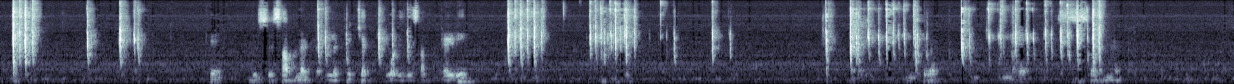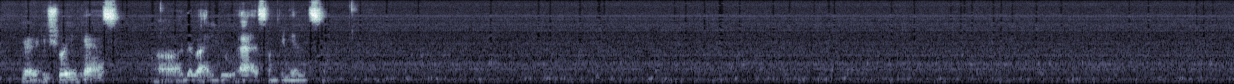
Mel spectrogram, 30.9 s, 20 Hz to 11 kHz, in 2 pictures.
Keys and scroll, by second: 0.1 Return, 1.4 ctrl+v, 4.2 alt+Tab, 6.4 Return, 7.4 c, 7.8 Return, 8.3 Up, 10.6-12.7 typing, 13.6 Return.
